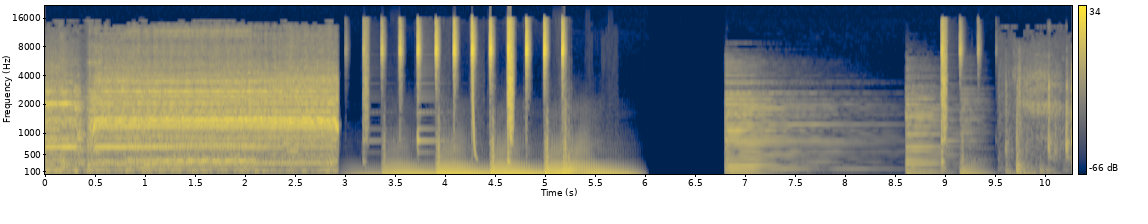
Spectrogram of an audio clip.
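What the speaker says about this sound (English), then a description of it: "Now we wait for it to cut out everything." A Cricut cutting machine cutting a template on its mat, with a steady whirring motor, then rapid mechanical clicks and buzzing carriage moves, pauses of silence and short bursts of stepping noises, close and loud.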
